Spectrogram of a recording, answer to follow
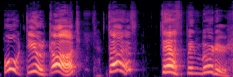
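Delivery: high, loud panicked butler; shocked butler. Acted. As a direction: cry out in horror as the butler. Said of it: "So, the butler".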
